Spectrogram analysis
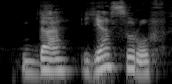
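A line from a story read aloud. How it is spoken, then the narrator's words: Calm reply. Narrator (Russian): спокойно ответил доктор Шуман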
